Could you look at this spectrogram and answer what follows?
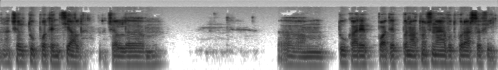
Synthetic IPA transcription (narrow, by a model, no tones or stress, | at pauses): ɨnat͡ʃe̞lt̪upo̞t̪e̞nt̪sialnat͡ʃe̞l | ət̪ukaɾe̞poat̪e̞pɨnəat̪unt͡ʃʲnajavut̪kuɾaʒ̥səfḭj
